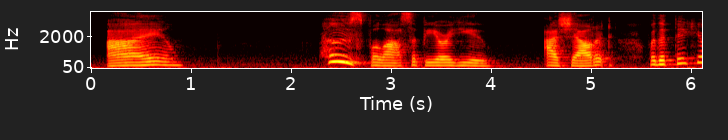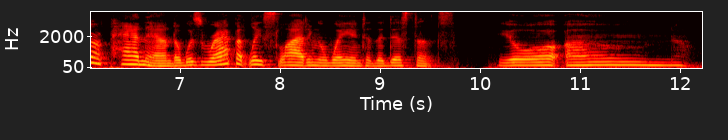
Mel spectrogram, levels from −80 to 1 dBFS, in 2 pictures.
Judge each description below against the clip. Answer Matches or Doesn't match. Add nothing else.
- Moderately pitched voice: Matches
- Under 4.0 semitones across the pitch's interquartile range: Matches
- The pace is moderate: Doesn't match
